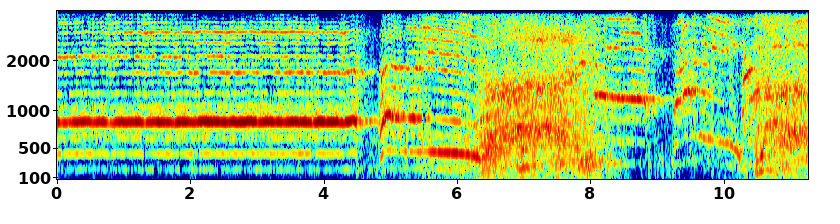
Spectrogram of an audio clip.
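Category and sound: crowd, crowd chanting slogans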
